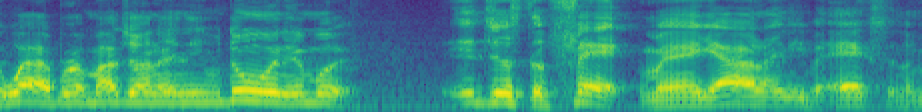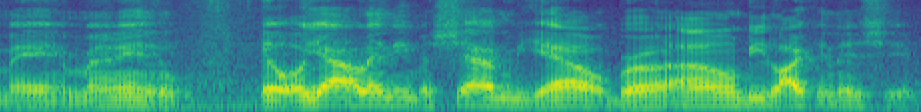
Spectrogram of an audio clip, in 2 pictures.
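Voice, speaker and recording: Male vlogger, gravelly voice, loose slangy rant, echoey room with faint hum. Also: medium pitch, darkish tone. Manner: loose, slangy, repeats himself for emphasis. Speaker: YouTube storyteller. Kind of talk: casual ranting vlog.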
